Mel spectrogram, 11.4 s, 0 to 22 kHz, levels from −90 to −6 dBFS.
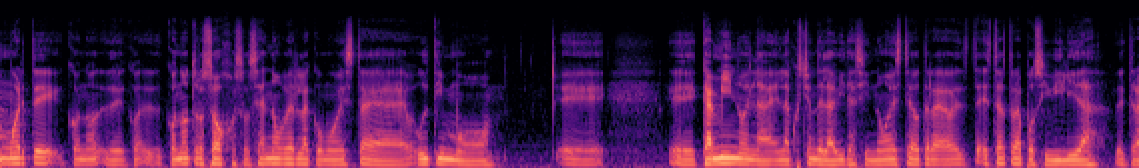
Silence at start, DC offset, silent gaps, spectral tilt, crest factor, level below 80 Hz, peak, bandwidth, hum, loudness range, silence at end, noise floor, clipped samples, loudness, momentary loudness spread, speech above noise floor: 0 s; under 0.1%; none; -6.5 dB/octave; 22 dB; -54 dBFS; -8 dBFS; 13.5 kHz; none; 5 LU; 0 s; -55 dBFS; under 0.1%; -30 LUFS; 10 LU; 26 dB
